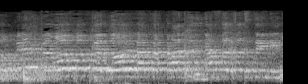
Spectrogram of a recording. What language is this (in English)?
Hebrew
